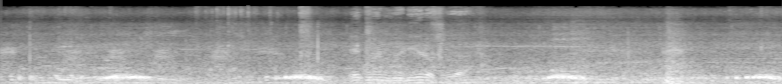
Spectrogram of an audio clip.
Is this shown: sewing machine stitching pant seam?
no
